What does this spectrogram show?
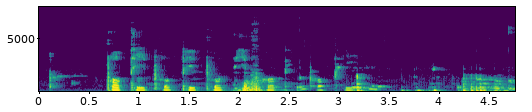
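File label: "puppy", spoken word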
